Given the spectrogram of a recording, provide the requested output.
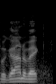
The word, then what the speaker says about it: Bogunovic: Chill TV, with the PPC candidate, Boganovic. Did I pronounce that name right?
